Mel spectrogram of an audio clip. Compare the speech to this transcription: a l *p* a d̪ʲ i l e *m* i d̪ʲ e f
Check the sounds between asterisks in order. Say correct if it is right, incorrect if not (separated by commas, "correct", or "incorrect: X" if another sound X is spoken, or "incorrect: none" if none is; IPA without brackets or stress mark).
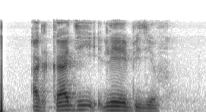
incorrect: k, incorrect: b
